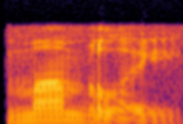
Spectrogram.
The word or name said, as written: mumbly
